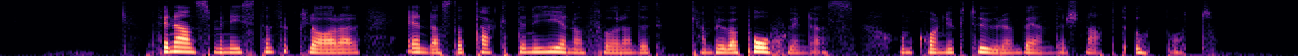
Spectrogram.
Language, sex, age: Swedish, female, 39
